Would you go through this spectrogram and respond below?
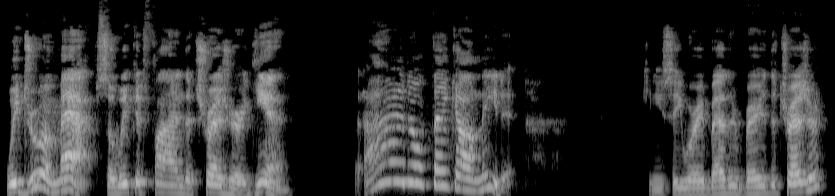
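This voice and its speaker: A man's voice: on the high side, wildly swooping pitch, moderate pace, sharp tone. A man reading a picture book aloud expressively as a teacher, stopping to put questions to young listeners.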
